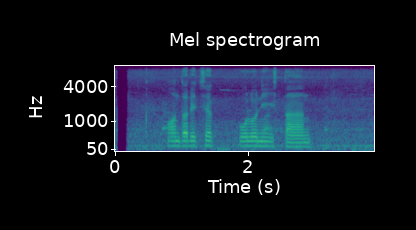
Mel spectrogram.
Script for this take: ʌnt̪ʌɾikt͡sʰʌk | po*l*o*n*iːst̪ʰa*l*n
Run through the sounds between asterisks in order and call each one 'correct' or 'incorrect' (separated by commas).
correct, correct, incorrect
